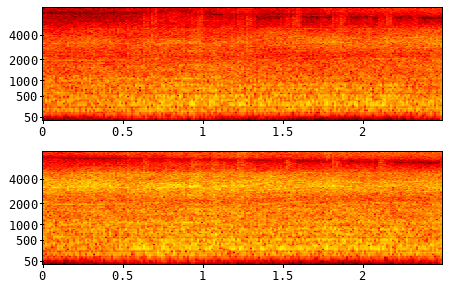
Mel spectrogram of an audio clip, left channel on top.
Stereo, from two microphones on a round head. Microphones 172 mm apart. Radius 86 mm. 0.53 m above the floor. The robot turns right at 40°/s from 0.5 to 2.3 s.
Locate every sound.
0.0 s a lawn mower: 75° right (ahead or behind); by 2.5 s 25° right (ahead or behind)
